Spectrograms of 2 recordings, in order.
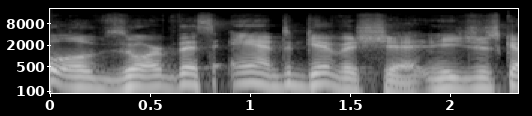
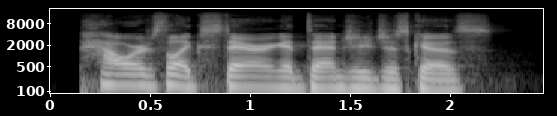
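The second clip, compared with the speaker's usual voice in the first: plain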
